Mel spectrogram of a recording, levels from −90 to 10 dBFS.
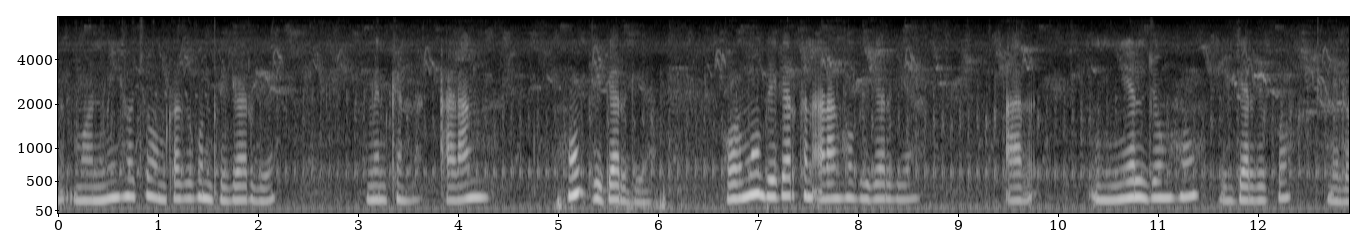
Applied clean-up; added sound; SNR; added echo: none; none; none; none.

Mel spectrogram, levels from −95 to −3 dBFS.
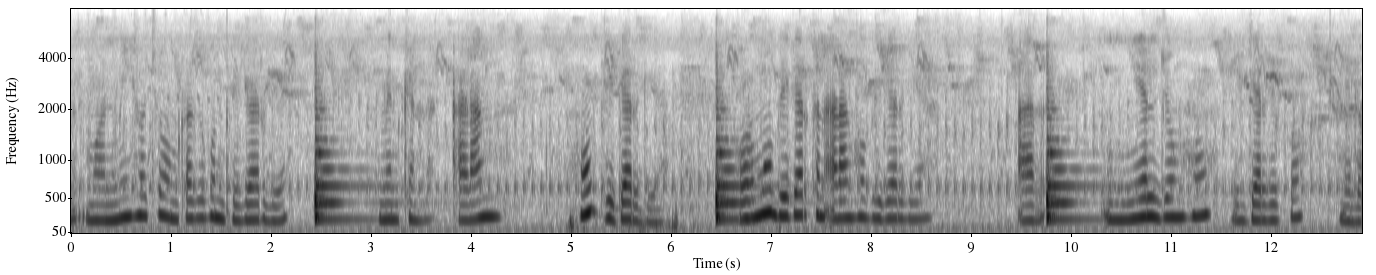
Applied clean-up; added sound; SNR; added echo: none; Bowed string instrument; 1 dB; none.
